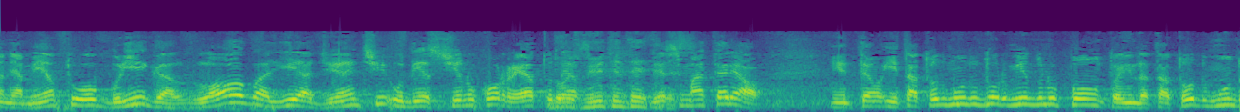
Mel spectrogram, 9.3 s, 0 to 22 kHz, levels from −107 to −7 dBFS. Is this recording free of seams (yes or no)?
yes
